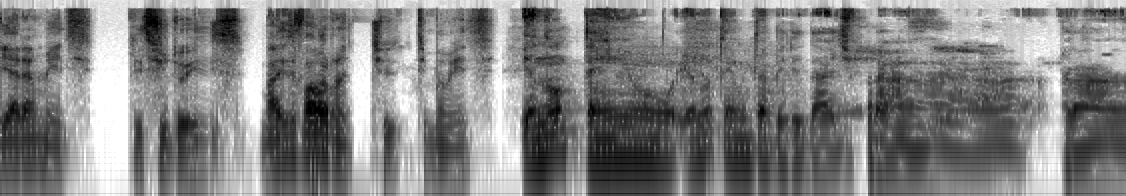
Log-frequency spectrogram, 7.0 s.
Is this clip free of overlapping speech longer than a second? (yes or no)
yes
